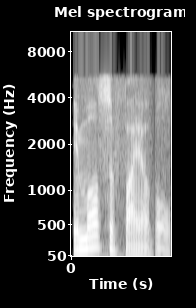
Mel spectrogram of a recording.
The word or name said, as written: emulsifiable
